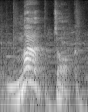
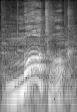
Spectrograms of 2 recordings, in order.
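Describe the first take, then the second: First: The first vowel is reduced to an A sound. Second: The first vowel is a full O sound. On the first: This is how the word is actually spoken. The speaker calls it right. "but we pronounce the word matok, because we don't put a stress on the first O" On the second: This is how the word is written. The speaker calls it wrong. "We write the word motok"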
